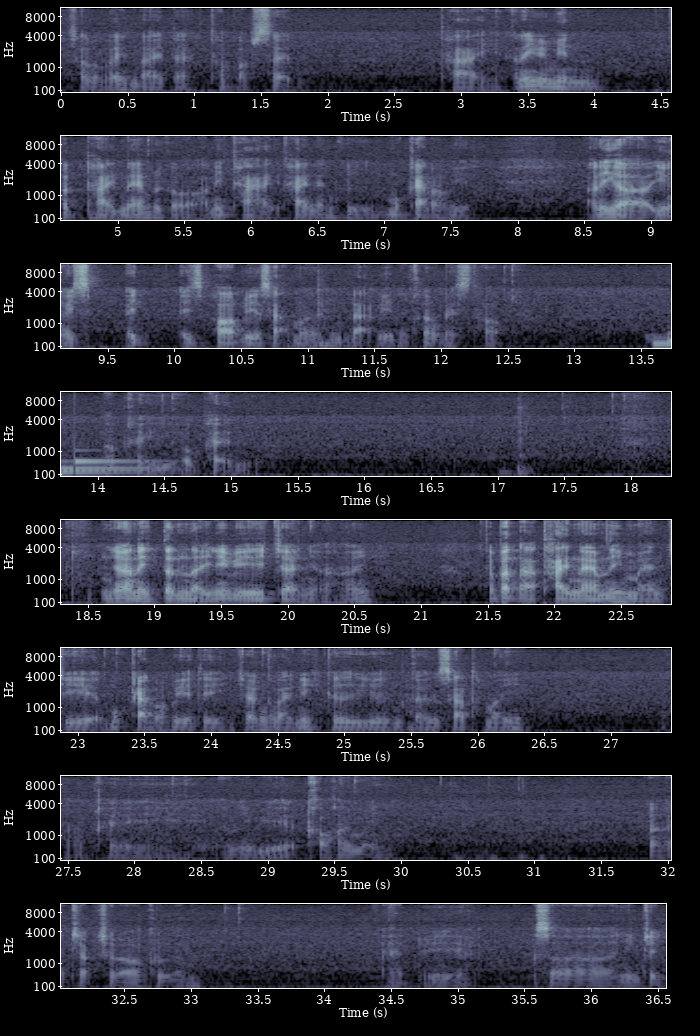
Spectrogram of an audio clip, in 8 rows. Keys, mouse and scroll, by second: 18.3-19.0 scroll up 1, 21.0 scroll down 1, 21.6-22.8 scroll up 1, 22.8 double click, 30.3-32.9 typing, 31.4-31.8 scroll down 1, 32.0-32.4 scroll up 1.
